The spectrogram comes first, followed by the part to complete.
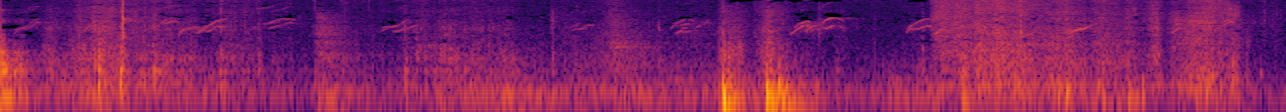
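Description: Red-whiskered bulbul nestlings in a nest giving faint, high, short chirps over and over. Two sharp knocks come a little past halfway, and a rustle of handling follows near the end.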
